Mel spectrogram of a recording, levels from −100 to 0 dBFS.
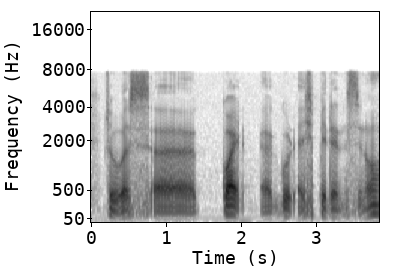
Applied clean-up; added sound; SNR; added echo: none; none; none; none.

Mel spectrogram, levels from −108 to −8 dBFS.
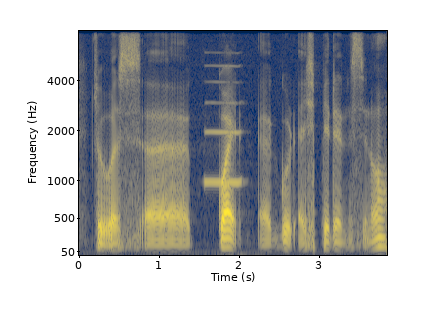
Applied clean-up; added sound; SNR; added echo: none; Wind instrument, woodwind instrument; 11 dB; none.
